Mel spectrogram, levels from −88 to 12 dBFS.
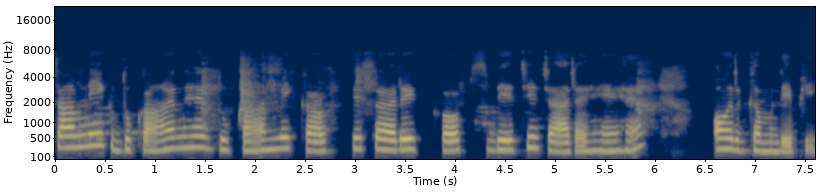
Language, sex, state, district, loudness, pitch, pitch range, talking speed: Hindi, female, Bihar, Gopalganj, -18 LUFS, 235 Hz, 215-260 Hz, 125 wpm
